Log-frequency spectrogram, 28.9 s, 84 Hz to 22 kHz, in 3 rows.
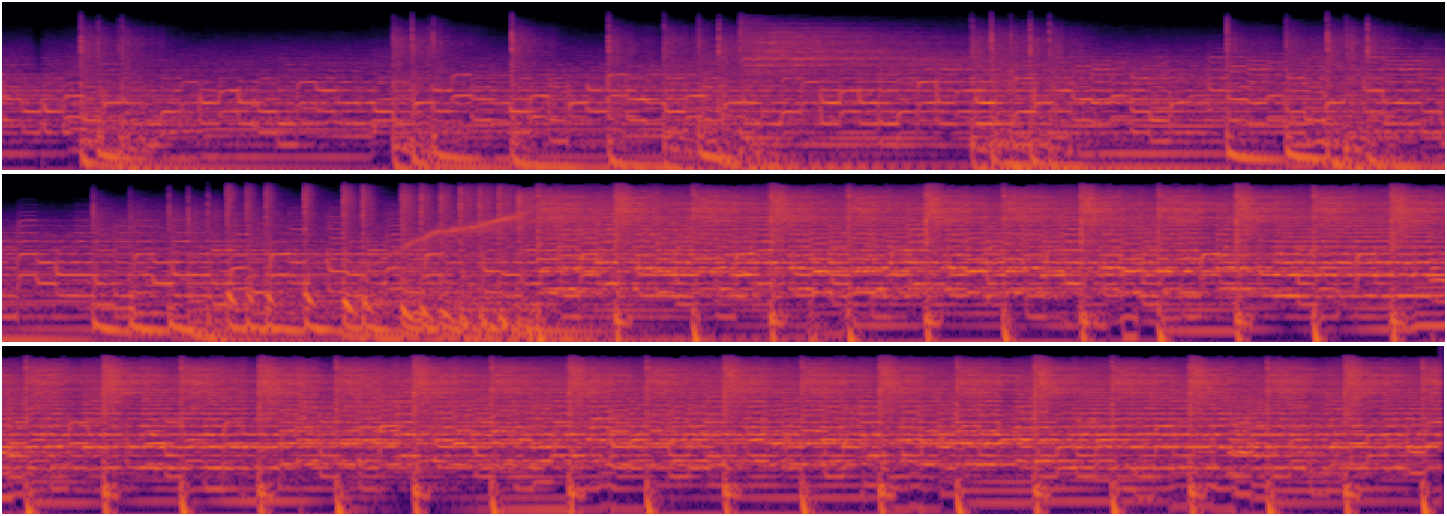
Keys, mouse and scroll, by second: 0.7 KP_7, 0.9 click, 2.2 shift+click, 2.5 shift+click, 2.8-3.4 shift+super+drag, 3.4 shift+click, 3.9 super+KP_3, 4.8 middle click, 5.0-5.6 super+drag, 6.9-8.0 shift+drag, 8.4 shift+super+click, 9.7 super+s, 10.1 click, 10.8 drag, 10.9 KP_3, 11.6 click, 12.0 space, 12.3 click, 12.3 super+z, 14.4 click, 15.2 click, 15.4 KP_3, 15.6 shift+drag, 16.4 ctrl+KP_1, 17.2 click, 17.4 super+click, 19.3 click, 19.4 super+s, 20.0 click, 20.3 n, 21.3 click, 22.2 click, 24.4 click, 24.4 KP_7, 25.1 click.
